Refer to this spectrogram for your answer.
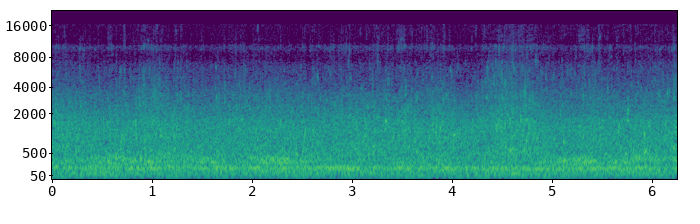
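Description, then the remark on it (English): The River Usk rushes steadily over stones at the water's edge on an autumn morning, a dense, continuous burbling and hissing that holds at an even level throughout, with no voices. “So I've come right down to the water's edge to get the song of the River Usk.”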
